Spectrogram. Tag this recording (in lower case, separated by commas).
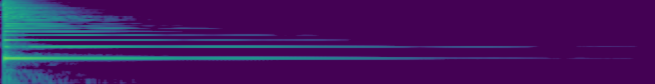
musical instrument, keyboard (musical), music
